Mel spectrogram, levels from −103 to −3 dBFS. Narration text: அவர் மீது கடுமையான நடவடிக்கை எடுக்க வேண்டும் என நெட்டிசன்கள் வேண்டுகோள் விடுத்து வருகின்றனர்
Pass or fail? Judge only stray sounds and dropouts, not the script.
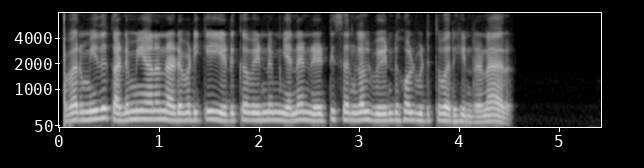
pass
